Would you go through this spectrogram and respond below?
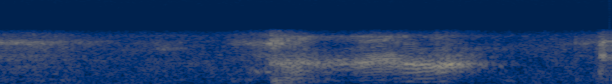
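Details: Sleeping man snoring: a single rough, fluttering snore about one second long rising out of quiet breathing.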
